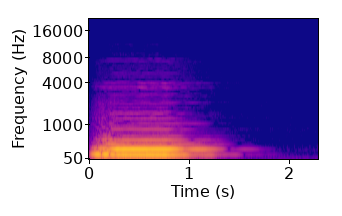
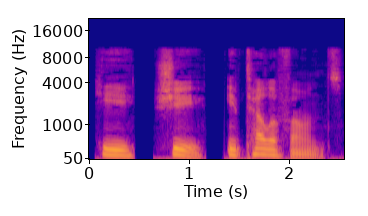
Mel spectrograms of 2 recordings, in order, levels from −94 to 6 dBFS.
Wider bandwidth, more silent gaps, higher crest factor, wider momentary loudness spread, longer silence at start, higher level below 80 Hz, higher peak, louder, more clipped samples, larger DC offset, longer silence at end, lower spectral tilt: second, 1.7 kHz vs 10.5 kHz; neither; about the same, 12 dB vs 16 dB; first, 18 LU vs 8 LU; about the same, 0 s vs 0.1 s; about the same, -46 dBFS vs -44 dBFS; first, -4 dBFS vs -8 dBFS; first, -14 LUFS vs -25 LUFS; neither; neither; first, 1.05 s vs 0.05 s; first, -13 dB/octave vs -5.5 dB/octave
